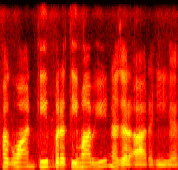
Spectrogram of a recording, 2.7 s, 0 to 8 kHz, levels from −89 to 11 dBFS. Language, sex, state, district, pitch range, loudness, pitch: Hindi, female, Haryana, Jhajjar, 160-205 Hz, -16 LUFS, 195 Hz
